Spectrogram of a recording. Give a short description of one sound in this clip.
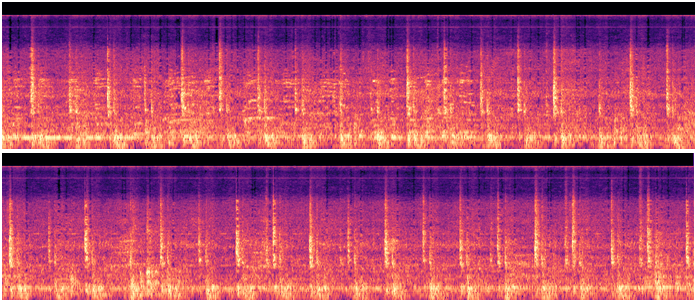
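Feet pound steadily on a running treadmill belt.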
